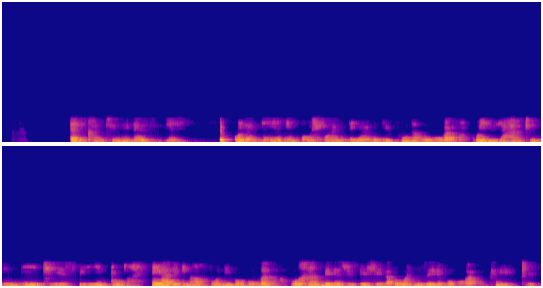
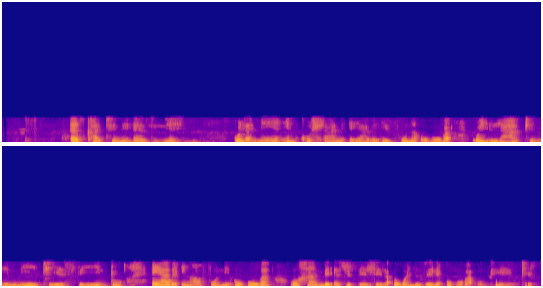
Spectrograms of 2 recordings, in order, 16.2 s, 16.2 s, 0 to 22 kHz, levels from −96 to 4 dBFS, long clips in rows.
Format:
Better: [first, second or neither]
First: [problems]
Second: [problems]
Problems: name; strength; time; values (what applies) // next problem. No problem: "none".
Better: second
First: noise reduction (neural mask model DeepFilterNet 3)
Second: none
